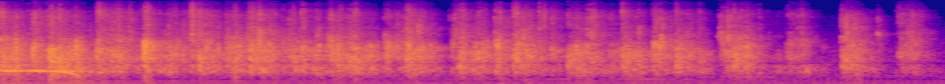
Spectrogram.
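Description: A church congregation claps together in a hall, many hands producing a lively, continuous patter that swells and thins over a few seconds, close and moderately loud, with a faint voice in the background.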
